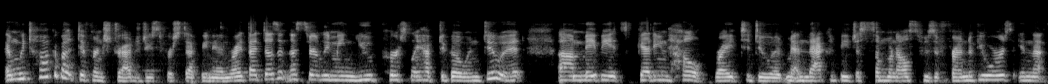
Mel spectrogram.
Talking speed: 255 wpm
